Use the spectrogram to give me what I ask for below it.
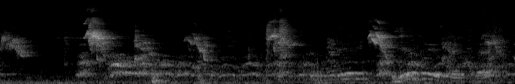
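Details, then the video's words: Budgerigars in a room giving scratchy, rising chirps over a continuous soft warbling chatter, with a few louder sharp notes standing out. "Budgies sound || Chirpy Birds"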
